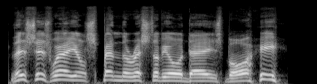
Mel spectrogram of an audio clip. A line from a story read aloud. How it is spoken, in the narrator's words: laughed Grimlard cruelly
